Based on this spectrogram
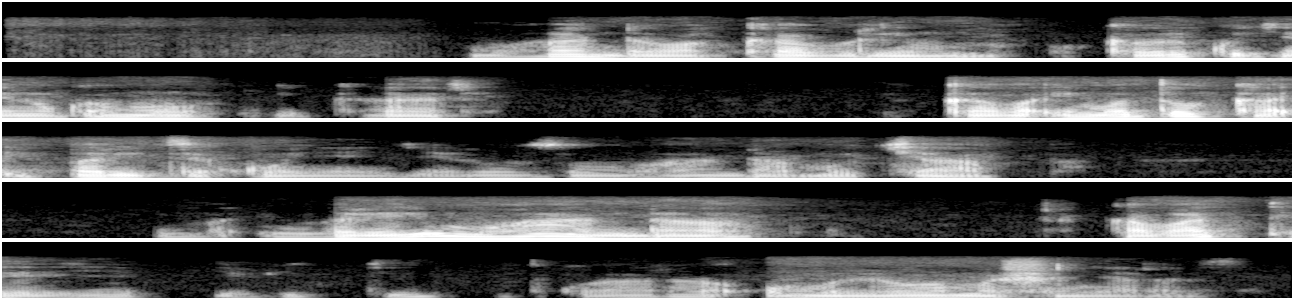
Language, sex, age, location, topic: Kinyarwanda, female, 36-49, Nyagatare, government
